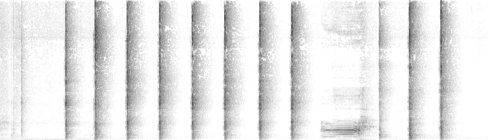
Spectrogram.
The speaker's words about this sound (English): Okay, it's time to break out the hammer. Here we go. Now this could go badly wrong.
